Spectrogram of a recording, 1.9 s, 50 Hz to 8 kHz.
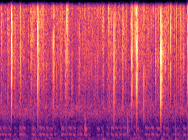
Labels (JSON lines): {"label": "anthrophony, mechanical", "recorder": "SoundTrap 300"}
